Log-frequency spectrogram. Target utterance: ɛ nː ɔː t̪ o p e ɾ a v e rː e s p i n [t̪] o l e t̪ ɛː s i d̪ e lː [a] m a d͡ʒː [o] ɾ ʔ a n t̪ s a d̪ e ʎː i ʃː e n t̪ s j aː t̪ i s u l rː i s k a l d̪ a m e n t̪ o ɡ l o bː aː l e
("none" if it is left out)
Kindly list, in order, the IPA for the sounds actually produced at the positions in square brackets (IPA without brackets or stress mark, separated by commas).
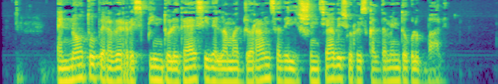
t̪, a, o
